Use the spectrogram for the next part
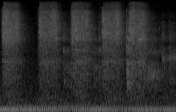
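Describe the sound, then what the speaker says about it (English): Aerosol spray paint hisses in several short bursts onto a wheel rim, steady broadband spray with brief pauses, close and fairly loud over a low constant hum. "I think you have to spray paint the board."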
